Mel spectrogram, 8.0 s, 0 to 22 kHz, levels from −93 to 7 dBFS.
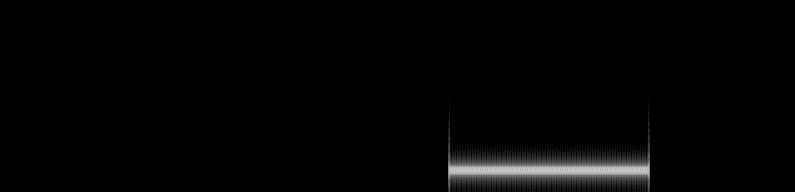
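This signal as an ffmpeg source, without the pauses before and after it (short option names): -f lavfi -i "aevalsrc='0.133*(sin(2*PI*440*t)+sin(2*PI*480*t))*clip(min(mod(t,6),2-mod(t,6))/0.005,0,1)':d=3.12:s=44100"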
